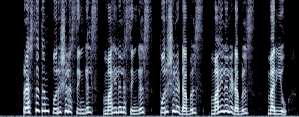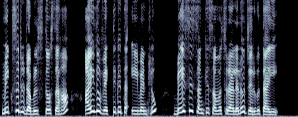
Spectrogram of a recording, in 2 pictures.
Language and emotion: Telugu, neutral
